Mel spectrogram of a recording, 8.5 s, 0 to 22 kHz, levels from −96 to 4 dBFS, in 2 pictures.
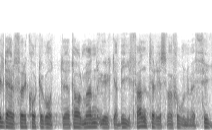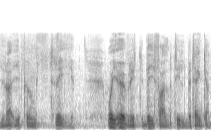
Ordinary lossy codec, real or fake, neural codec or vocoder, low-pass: none; real; none; none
